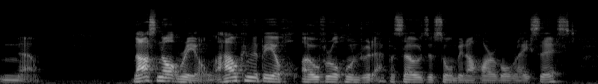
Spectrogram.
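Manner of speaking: usual speaking voice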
